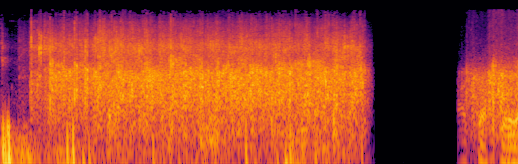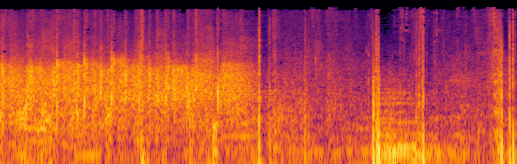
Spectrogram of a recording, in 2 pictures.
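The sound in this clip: Audience applause at a school welcoming a former climate commissioner as speaker. Loud, sustained clapping breaks off briefly into silence, then resumes and gradually thins toward the end.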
